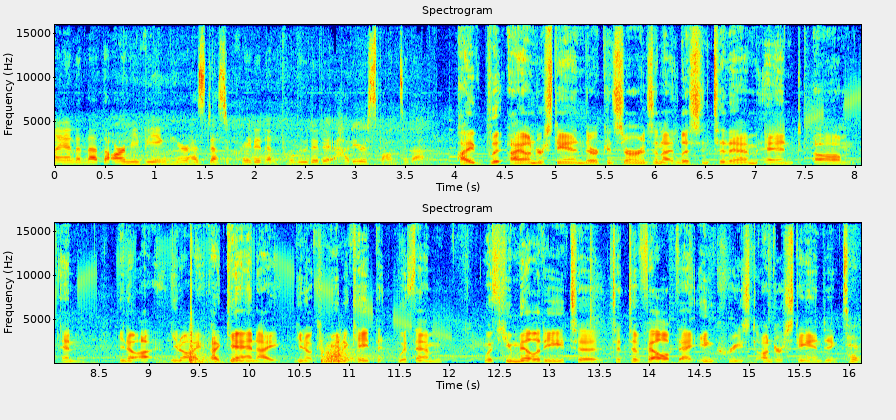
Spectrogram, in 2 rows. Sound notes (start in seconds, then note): 9.3 bang; 9.4 explosion sounds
